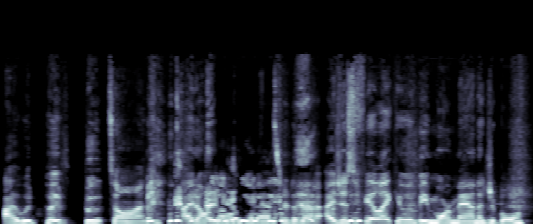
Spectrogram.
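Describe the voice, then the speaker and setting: A woman's voice: mid-range voice, brisk, fairly bright tone, no echo, studio quality. A young woman guest on a podcast, chatting playfully and teasing the others. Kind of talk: casual chat.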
